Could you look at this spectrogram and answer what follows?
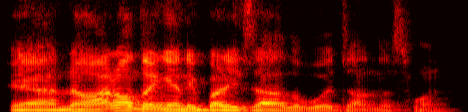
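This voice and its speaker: A man's voice: lowish voice, lively intonation, very fast. An American man hosting a casual livestream, thinking aloud over charts and reading viewer chat, with frequent ums and self-corrections. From United States. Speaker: livestream host. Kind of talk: casual data walkthrough on livestream.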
